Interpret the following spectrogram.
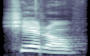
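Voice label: "серов", Komi, female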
